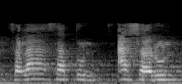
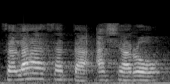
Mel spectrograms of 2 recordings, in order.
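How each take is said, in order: First: The second word ends in an 'un' sound. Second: The second word ends in a plain 'a' vowel. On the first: The speaker calls it wrong. "Jangan bilang ... Salah" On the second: The speaker calls it right. "Antum bilang"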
